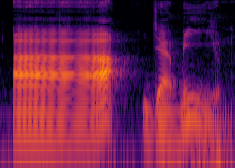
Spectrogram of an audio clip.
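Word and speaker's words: أأعجمي: Kita bacanya tidak a'jamiyun, tapi kita bacanya a'jamiyun. Oke? A'jamiyun. Ya, dibaca panjang huruf alifnya atau huruf hamzahnya, bunyi hamzahnya.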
